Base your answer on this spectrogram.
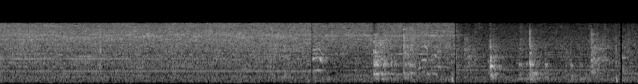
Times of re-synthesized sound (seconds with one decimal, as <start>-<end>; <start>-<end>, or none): none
